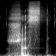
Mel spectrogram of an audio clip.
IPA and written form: ʂɛst (шест)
